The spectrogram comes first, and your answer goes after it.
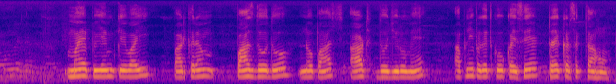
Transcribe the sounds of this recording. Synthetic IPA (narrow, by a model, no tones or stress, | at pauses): mɛ̃ːpiːemkeːʋaːi | paːʈʰkɾəm | pãːt͡ʃd̪oːd̪oːnɔːpãːt͡ʃaːʈʰd̪oːd͡ʒiːɾomẽ | ɐpnipɾɐɡət̪i̥kokɛːseʈɾɛːkːɐɾsɐkt̪aɦũː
